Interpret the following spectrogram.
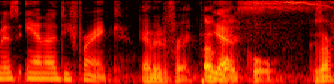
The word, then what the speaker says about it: DeFrank: this was fire shout out now help me pronounce the full name Anna D oh my name is Anna D Frank and Frank okay cool because for some reason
